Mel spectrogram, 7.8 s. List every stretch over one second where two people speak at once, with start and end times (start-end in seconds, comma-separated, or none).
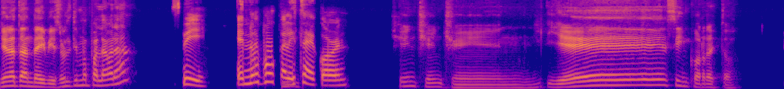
none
